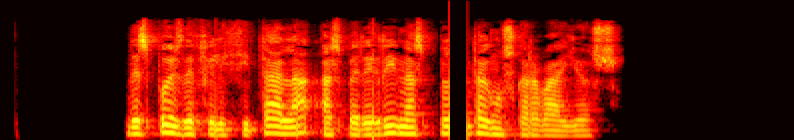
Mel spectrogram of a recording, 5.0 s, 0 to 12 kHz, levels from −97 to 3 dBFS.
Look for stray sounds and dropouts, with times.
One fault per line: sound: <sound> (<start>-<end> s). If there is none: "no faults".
sound: dropout (2.8-2.9 s)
